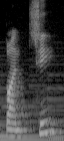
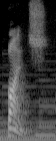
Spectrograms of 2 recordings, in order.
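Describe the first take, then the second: First: An extra vowel is added after the final ch. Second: The word ends cleanly on the ch sound. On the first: The speaker calls it wrong. "not bunchy" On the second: The speaker calls it right. "It's bunch"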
